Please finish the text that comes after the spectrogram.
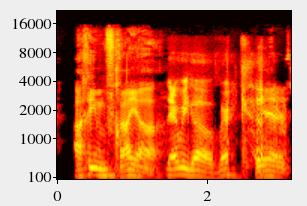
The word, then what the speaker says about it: Freyer: at the Deutsche Oper with distinguished director Achim Ferrier. Oh, I didn't say that right. Daniel, I know you're back there in the darkness. Can you please pronounce his name? Achim Freyer.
